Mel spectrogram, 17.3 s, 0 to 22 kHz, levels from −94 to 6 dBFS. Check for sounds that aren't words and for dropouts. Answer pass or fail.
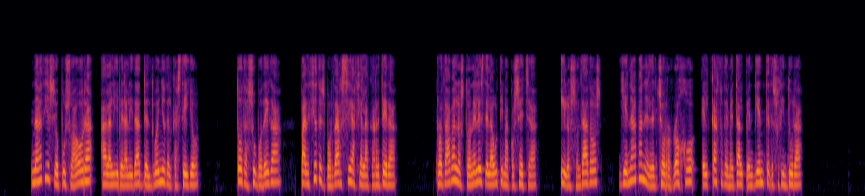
pass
